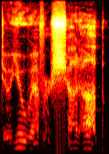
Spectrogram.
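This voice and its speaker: A man's voice: a little high, slow, pushed and bright, husky, exaggerated voice. A man voicing a brash, cursing young fighter. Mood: defiant. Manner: blunt, cursing, strained.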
